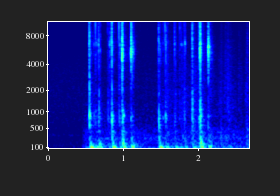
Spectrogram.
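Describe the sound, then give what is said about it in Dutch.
Quick, uneven taps on a computer keyboard in two short bursts with a brief pause between, clear, with no voices, as someone searches the internet for the name Jacob Luitjens. “Het eerste wat ik doe is zijn naam op internet opzoeken.”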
